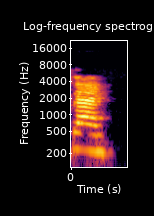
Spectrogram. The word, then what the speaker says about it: Byrne: How do you pronounce his name? Is that Nicky correct? Byrne. Nicky Byrne? Byrne. Nicky Byrne.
